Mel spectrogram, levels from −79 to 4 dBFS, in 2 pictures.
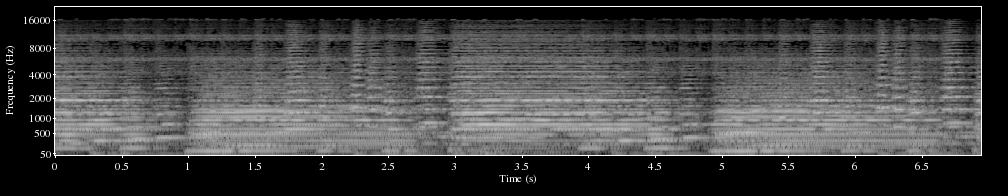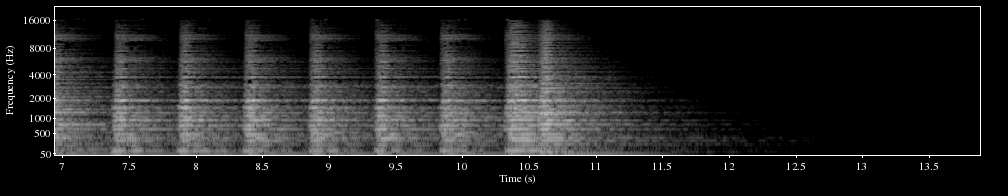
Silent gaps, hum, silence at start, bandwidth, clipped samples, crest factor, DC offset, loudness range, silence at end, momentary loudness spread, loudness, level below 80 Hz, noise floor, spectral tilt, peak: none; none; 0 s; 17 kHz; under 0.1%; 18 dB; under 0.1%; 8 LU; 2.65 s; 10 LU; -19 LUFS; -44 dBFS; under -90 dBFS; -2.5 dB/octave; -2 dBFS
